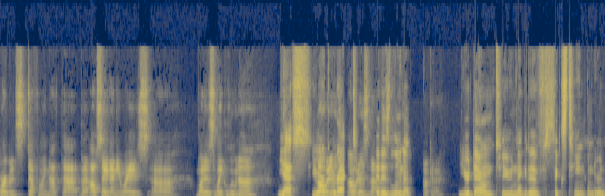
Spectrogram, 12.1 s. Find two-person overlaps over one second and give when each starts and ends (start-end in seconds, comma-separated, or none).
6.3-7.8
